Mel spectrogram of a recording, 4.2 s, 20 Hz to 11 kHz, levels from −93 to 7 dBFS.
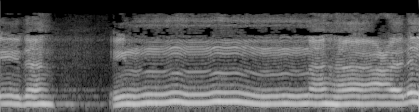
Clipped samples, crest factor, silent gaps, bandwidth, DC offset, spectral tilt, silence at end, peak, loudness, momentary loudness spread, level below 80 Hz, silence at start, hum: under 0.1%; 12 dB; none; 8 kHz; under 0.1%; -5.5 dB/octave; 0 s; -8 dBFS; -20 LUFS; 4 LU; -56 dBFS; 0 s; none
